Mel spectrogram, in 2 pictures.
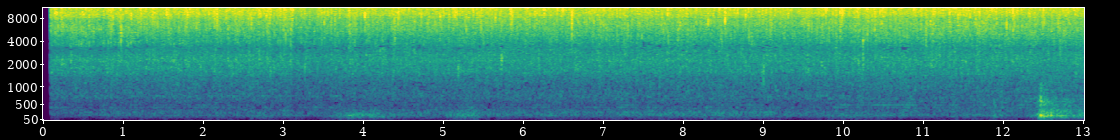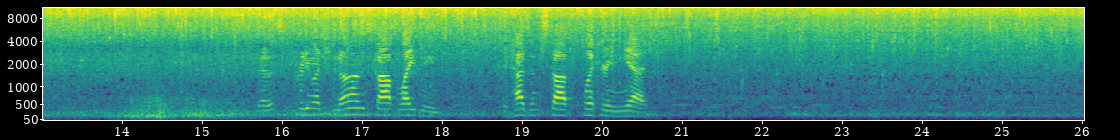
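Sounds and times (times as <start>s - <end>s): steady rain hiss: 3.7s - 26.0s
loud thunderclap: 12.4s - 16.2s
thunder rolling: 12.4s - 16.6s.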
